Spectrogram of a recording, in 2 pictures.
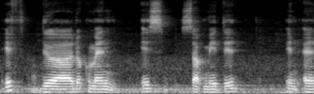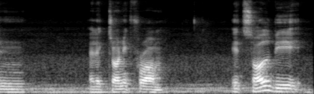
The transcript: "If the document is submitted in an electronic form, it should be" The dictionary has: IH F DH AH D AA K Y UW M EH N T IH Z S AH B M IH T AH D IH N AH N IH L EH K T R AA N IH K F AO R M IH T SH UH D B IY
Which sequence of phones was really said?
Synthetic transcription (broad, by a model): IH F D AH D AA K Y UW M EH N T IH S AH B M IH T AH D IH N AH N IH L EH K T R AA N IH K F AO M IH T S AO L B IY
